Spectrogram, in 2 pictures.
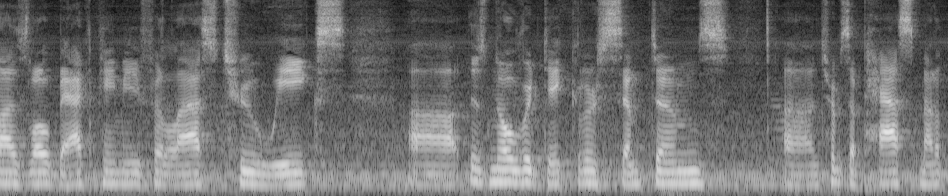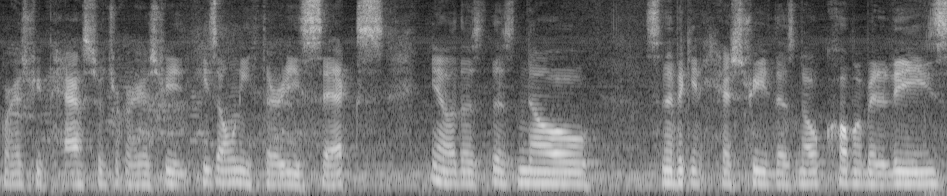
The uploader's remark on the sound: LIVE from the Ascend Conference in Washington DC.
